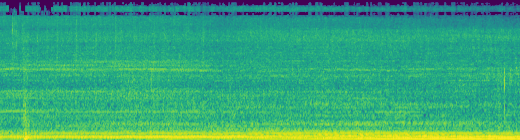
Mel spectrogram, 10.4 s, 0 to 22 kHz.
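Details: Supercharged Mk3 Jetta VR6 (Silver Arrow) with a fresh engine and rebuilt Vortech V9 supercharger kit. Steady, smooth idle with an even low hum and faint supercharger whine, no knocks or misses; the engine sounds healthy.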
